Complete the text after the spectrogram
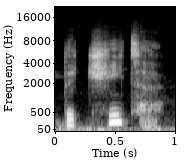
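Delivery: usual speaking voice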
